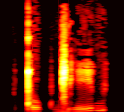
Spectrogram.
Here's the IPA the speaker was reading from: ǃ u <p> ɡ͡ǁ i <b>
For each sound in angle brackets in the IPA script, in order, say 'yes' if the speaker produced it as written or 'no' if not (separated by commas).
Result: yes, yes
